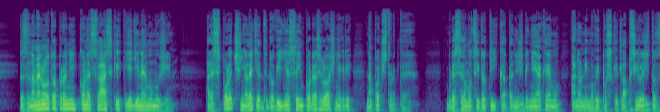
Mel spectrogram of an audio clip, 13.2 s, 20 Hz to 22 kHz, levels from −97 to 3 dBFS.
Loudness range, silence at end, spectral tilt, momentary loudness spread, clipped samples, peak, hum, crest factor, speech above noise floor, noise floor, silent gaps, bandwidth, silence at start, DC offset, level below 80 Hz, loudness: 6 LU; 0 s; -5.5 dB/octave; 11 LU; under 0.1%; -2 dBFS; none; 22 dB; 43 dB; -67 dBFS; none; 16 kHz; 0.4 s; under 0.1%; -44 dBFS; -24 LUFS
